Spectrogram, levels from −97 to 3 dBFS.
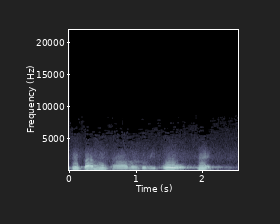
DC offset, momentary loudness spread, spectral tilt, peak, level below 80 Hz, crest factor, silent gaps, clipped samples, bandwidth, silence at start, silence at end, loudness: under 0.1%; 8 LU; -8 dB/octave; -10 dBFS; -70 dBFS; 16 dB; none; under 0.1%; 5.6 kHz; 0 s; 0.25 s; -25 LUFS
